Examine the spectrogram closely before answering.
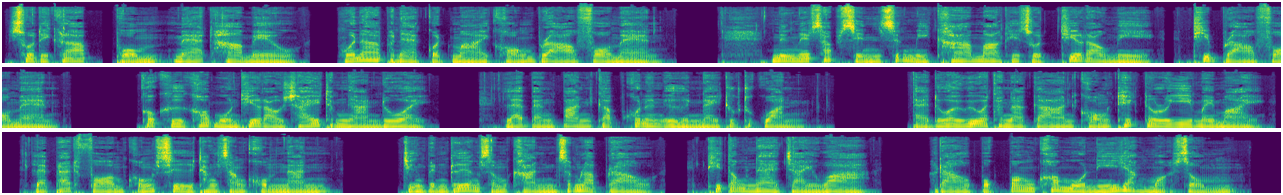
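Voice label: Thai Corporate Voice Over Male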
